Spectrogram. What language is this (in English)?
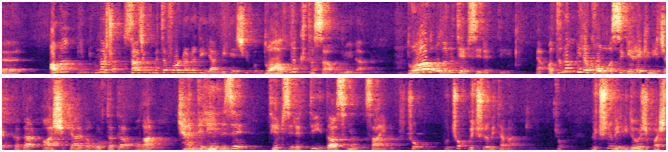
Turkish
